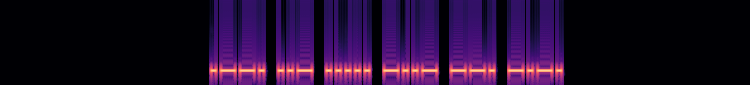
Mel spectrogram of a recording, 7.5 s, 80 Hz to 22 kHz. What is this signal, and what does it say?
Morse code, heard as a keyed tone, about 25 wpm, 700 Hz. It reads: PU5XGC
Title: DXCC-100 Call Signs - 6 Characters - 25wpm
